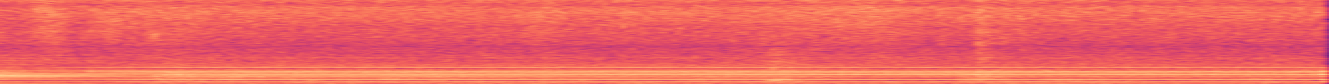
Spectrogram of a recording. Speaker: I'm sitting in the pain management office, and I don't know if you can hear the noise. It's a loud buzzing noise that's coming from the lights.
